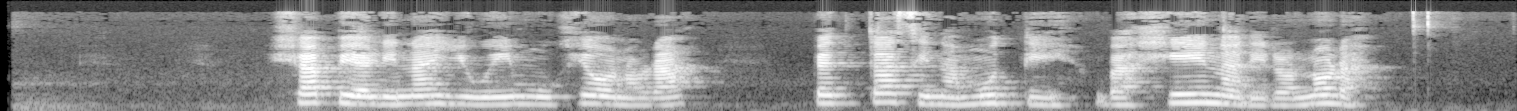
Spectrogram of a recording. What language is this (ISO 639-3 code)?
tar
